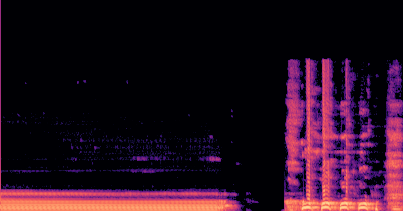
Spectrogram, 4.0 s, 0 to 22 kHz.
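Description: Milwaukee M18 cordless tire inflator's compressor running with a steady hum while filling a bicycle tire, then cutting off by itself about two seconds in. It is the automatic shut-off at the set pressure, reached so fast that the tire overshoots the 10 PSI target.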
